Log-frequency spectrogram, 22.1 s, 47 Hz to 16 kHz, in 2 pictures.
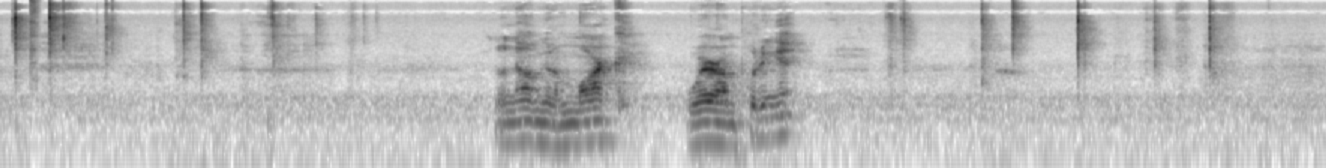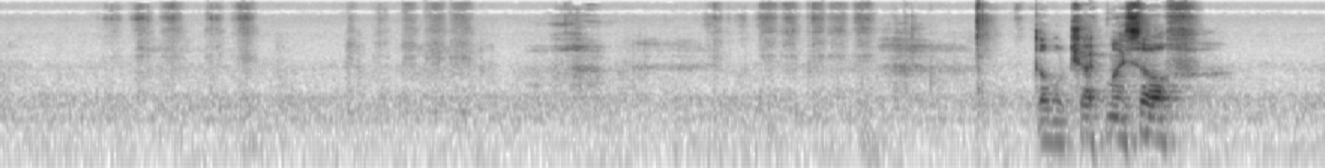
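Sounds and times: pencil marking surface: 11.9s - 13.3s, 14.0s - 15.2s, 16.9s - 18.5s.

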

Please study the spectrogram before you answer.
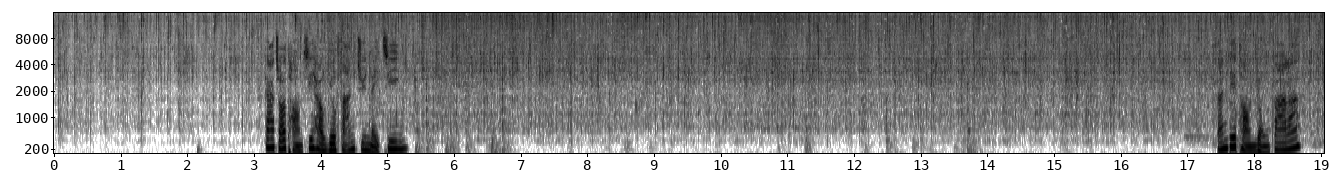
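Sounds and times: chicken wings sizzling in a pan: 0.0s - 19.0s
tongs tapping: 5.3s - 6.9s, 12.1s - 14.0s.

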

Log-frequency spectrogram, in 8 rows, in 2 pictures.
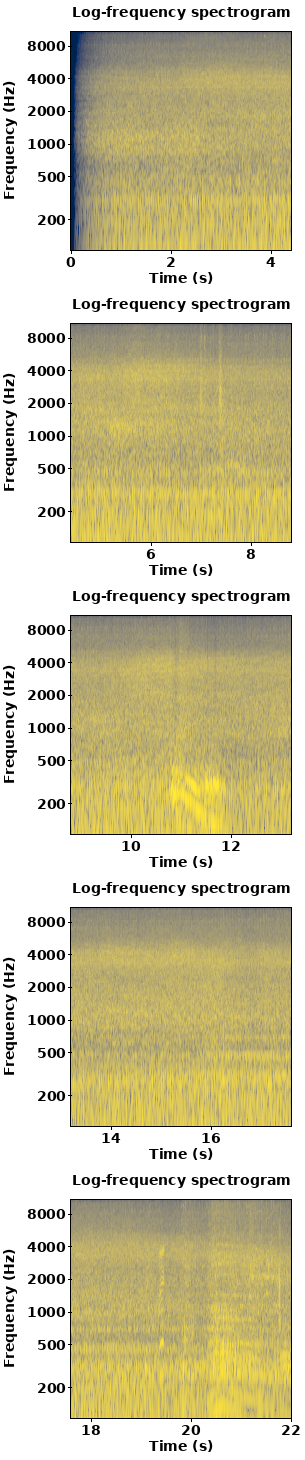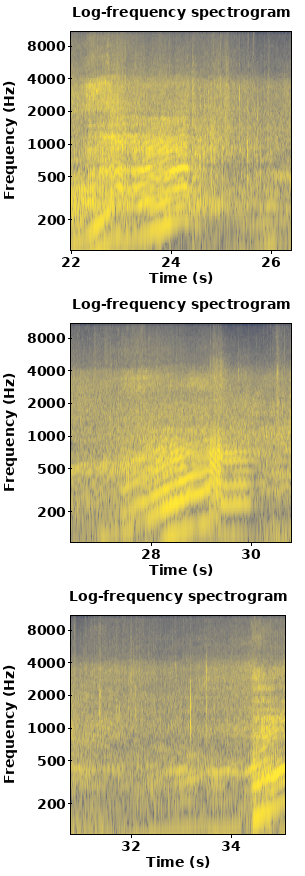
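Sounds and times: car engine idling: 0.2s - 22.2s, 30.0s - 35.0s.

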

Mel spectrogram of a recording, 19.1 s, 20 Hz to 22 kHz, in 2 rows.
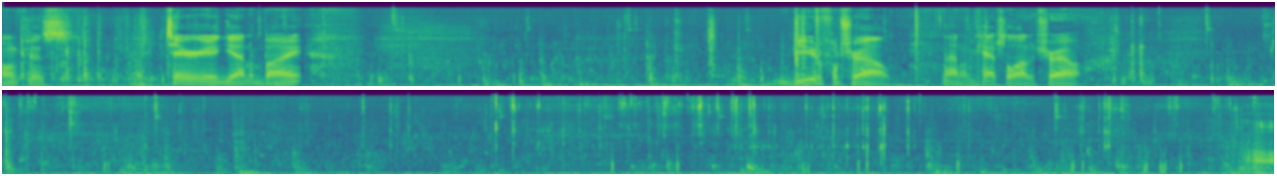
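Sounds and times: wind rumbling on microphone: 0.0s - 19.0s
fishing hooks clicking and rattling: 13.2s - 16.8s.

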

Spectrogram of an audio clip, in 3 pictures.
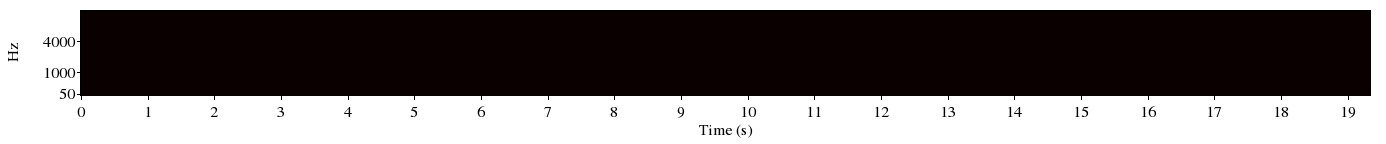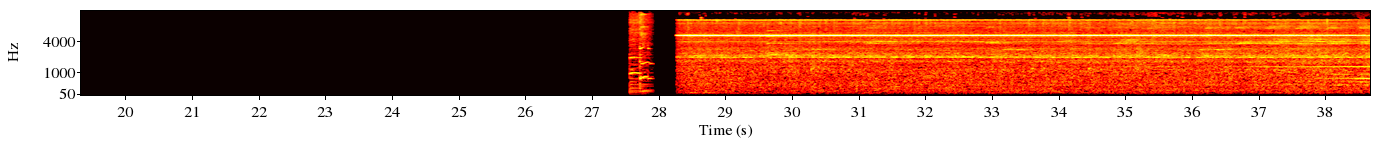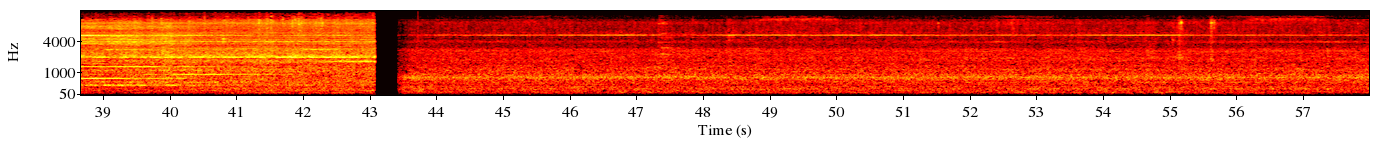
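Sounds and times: high machine whine: 28.3s - 58.0s.

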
